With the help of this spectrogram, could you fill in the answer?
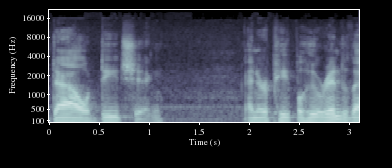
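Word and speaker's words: Tao Te Ching: it looks like t t Ching but it's pronounced da ding and there are people who are into that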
